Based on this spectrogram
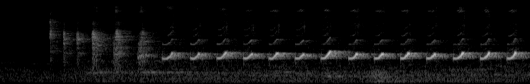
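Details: Cockatiel (falk) whistling to call someone's name: a few short chirps, then a steady string of brief rising whistles at about four per second that grow louder toward the end.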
